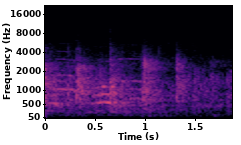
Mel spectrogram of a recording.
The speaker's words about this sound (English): And three of y'all clap. That proves something.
